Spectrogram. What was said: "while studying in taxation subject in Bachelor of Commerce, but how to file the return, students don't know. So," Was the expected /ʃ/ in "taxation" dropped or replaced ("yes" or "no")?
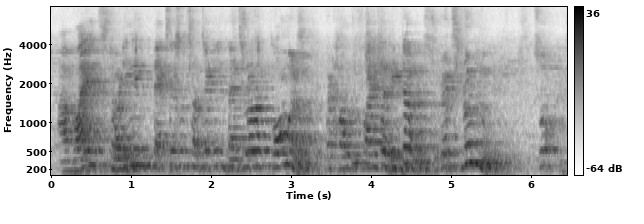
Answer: yes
